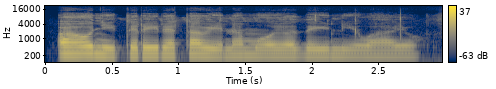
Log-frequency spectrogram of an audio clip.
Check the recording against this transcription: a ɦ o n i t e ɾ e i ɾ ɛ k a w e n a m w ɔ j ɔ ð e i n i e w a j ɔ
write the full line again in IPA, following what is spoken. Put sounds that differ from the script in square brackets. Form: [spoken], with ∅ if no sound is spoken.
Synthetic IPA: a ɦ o [ɲ] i t e ɾ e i ɾ ɛ [t] a w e n a m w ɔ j ɔ ð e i n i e w a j ɔ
